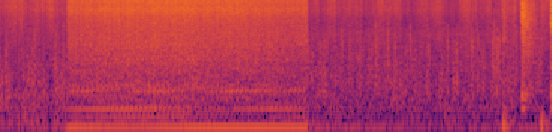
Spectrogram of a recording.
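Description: Motorboat running at speed: wind rushing over the microphone and water hissing off the hull. A loud, steady engine drone comes in about a second in and drops away about four seconds in. Near the end, drum beats of background music begin.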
